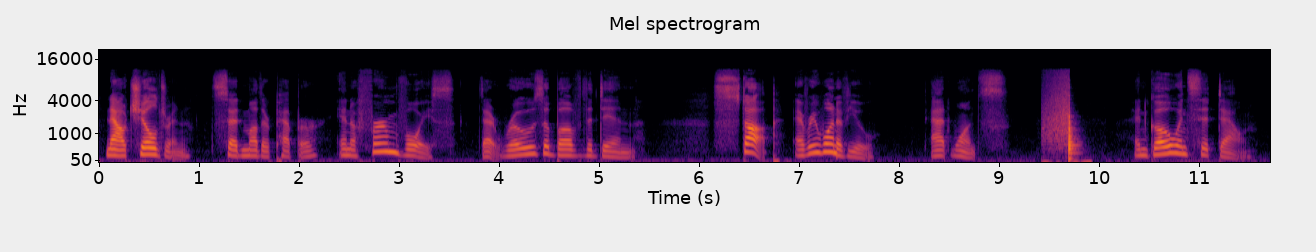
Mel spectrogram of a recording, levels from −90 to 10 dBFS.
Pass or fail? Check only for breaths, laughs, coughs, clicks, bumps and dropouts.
fail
